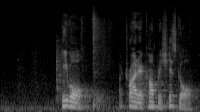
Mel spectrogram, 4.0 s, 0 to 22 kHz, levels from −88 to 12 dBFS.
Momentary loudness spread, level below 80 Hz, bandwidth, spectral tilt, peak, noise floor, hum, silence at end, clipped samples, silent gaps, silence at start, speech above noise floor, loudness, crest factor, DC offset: 20 LU; -64 dBFS; 16.5 kHz; -6.5 dB/octave; -16 dBFS; -62 dBFS; none; 0.15 s; under 0.1%; none; 1.1 s; 30 dB; -33 LUFS; 20 dB; under 0.1%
